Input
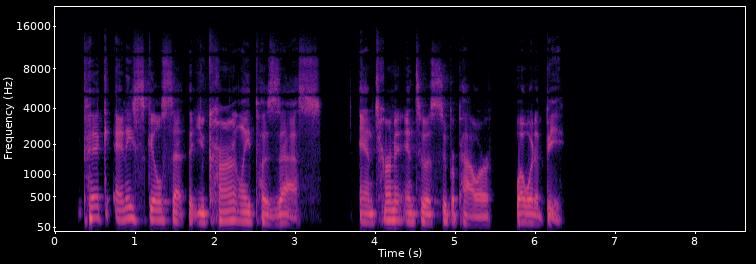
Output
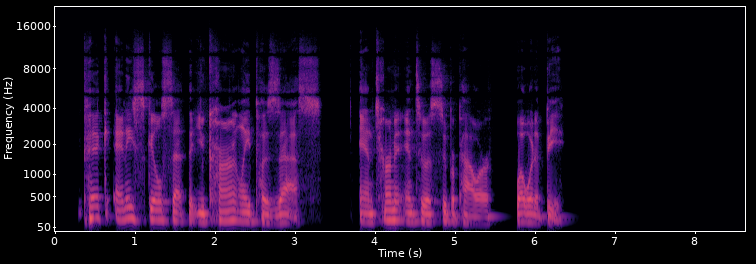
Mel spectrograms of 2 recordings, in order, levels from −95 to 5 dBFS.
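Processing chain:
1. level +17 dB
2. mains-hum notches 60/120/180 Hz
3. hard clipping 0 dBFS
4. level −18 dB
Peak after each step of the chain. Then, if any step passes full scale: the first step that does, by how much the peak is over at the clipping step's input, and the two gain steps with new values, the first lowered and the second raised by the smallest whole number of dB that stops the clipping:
−5.5, −5.5, −5.5, −23.5 dBFS
no step passes full scale

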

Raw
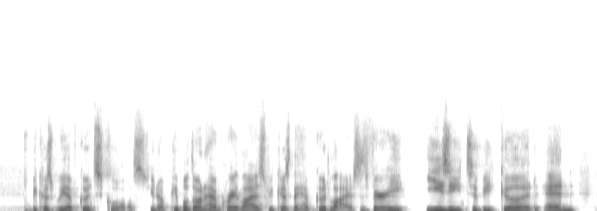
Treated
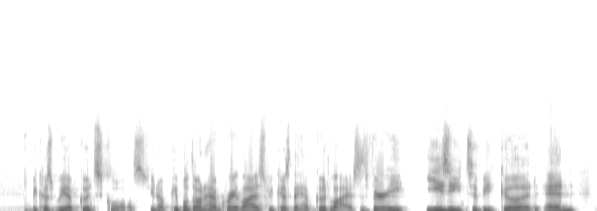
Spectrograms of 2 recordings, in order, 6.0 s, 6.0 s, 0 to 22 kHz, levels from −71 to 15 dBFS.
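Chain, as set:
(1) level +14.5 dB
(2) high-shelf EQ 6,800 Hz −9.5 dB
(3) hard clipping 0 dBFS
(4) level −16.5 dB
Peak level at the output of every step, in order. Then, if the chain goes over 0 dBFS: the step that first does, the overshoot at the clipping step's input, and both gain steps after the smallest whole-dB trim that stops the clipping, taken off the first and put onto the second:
+3.5, +3.0, 0.0, −16.5 dBFS
step 1, 3.0 dB
step 1 +11.5 dB, step 4 −13.5 dB

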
